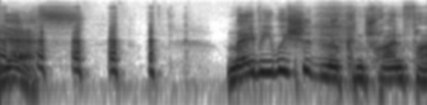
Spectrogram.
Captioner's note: laughing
